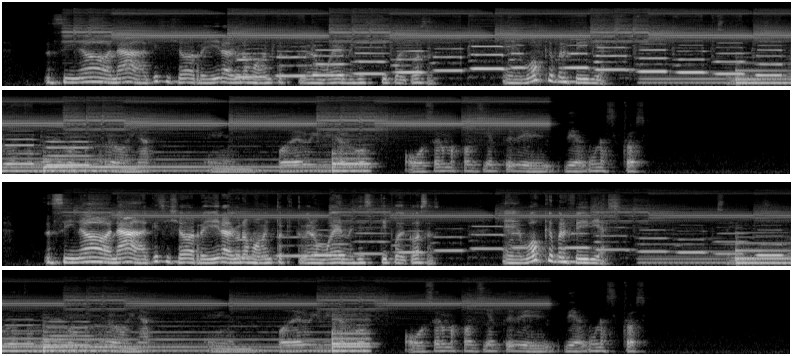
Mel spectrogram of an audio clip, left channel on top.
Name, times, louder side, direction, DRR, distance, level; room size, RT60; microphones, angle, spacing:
voice 1, 0.4-4.3 5.0-6.2, right 4 dB, 40° right, 0.5 m, -21 dB
sound 1, 0.6-13.4, left 5 dB, 25° left, 0.9 m, -34 dB
Wind instrument woodwind instrument, 2.3-8.8, left 5 dB, 70° left, 0.5 m, -25 dB
sound 2, 6.4-11.6, equal, 70° right, 1.0 m, -26 dB
voice 2, 7.2-9.4 9.9-11.6 11.9-14.3, equal, ahead, 1.6 m, -30 dB
12.0 x 8.4 x 3.3 m
head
